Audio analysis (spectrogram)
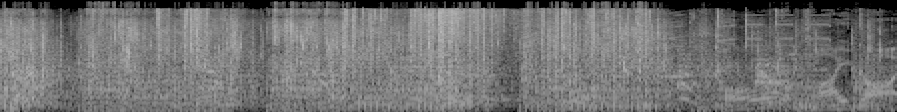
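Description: Rapid turret gunfire in a video game rattles out in dense, overlapping bursts with sharp impacts, loud and nearly continuous for the whole stretch.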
